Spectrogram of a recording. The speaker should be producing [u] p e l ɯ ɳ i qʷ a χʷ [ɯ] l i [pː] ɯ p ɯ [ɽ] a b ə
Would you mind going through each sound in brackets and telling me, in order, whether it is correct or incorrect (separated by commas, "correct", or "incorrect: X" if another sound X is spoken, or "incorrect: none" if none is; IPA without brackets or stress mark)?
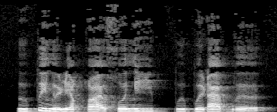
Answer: incorrect: ɯ, correct, correct, correct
